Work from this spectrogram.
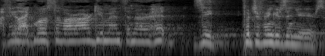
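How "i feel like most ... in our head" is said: much quieter, hushed voice. Speaker talks about arguments while someone is in the back, talking really quiet. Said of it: "I'm talking really quiet because Zeke is in the back".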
